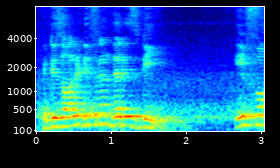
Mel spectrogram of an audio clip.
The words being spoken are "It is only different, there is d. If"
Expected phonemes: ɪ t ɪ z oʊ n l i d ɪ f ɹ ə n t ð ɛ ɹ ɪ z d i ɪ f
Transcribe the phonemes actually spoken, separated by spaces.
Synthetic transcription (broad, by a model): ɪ t ɪ z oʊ l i d ɪ f ɹ ə n t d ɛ ɹ ɪ z d i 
